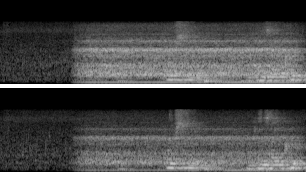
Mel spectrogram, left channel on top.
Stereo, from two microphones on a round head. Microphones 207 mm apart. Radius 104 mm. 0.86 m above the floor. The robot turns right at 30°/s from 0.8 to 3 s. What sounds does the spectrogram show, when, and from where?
1.7 s a man speaking: 95° right, 6 m; by 3.0 s 55° right, 6 m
